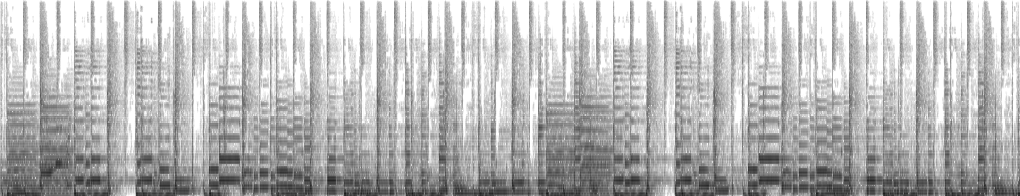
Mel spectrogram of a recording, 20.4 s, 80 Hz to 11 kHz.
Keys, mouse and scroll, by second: 2.1 click, 5.8 click, 7.5 click, 9.7 click, 14.4 click, 17.8-19.5 drag, 20.1 right click.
